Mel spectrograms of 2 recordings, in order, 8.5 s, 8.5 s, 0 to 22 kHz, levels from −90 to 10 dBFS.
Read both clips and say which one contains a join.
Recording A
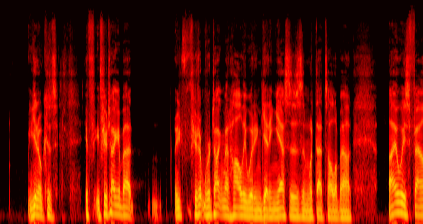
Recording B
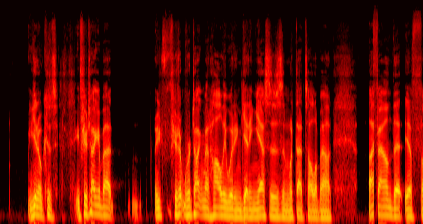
B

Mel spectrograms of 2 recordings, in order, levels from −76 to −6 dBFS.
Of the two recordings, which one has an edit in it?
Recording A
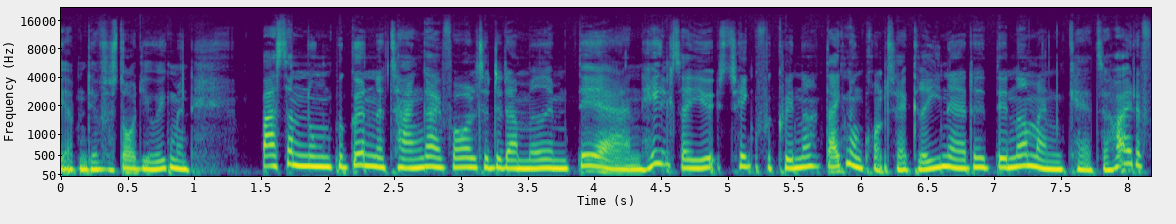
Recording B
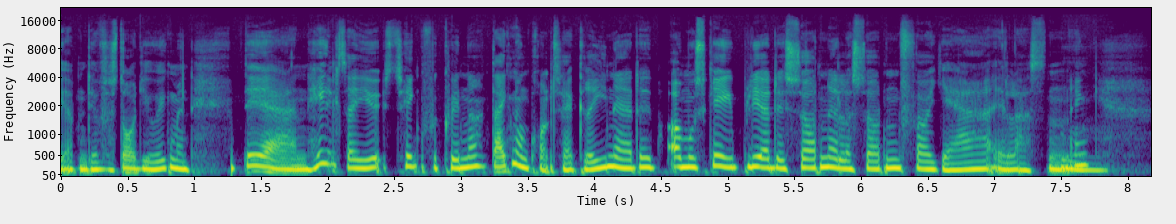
B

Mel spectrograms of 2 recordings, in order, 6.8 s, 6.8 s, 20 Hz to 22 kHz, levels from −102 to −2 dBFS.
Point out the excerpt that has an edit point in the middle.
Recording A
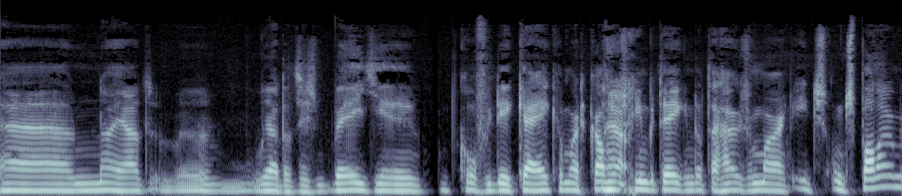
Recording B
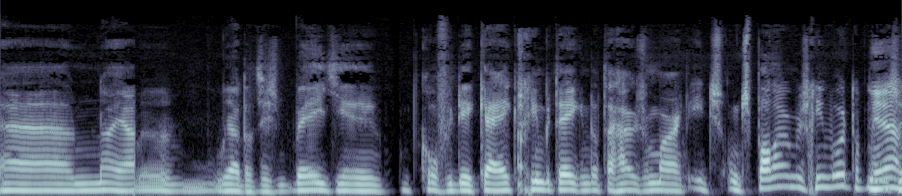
B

